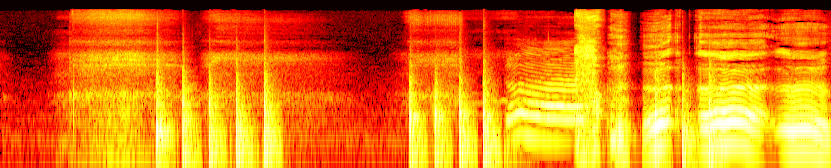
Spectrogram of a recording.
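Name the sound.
knocking on a door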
